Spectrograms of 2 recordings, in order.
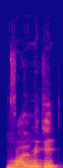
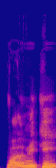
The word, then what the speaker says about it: वाल्मीकि: लीजिए ठीक है लीजिए वाल्मीकि वाल्मीकि तो वाल्मीकि आपका ये बड़ा नहीं रहेगा ये आपका छोटा हो जाएगा ठीक है तो वाल्मीकि वाल्मीकी वाल्मीकि ऐसा उच्चारण नहीं वाल्मीकि वाल्मीकि ठीक है शीर्षक शीर्षक रखे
